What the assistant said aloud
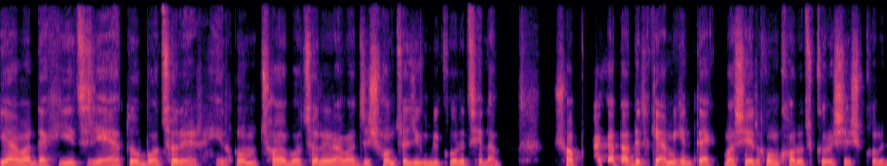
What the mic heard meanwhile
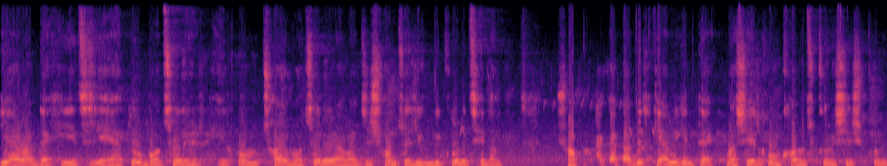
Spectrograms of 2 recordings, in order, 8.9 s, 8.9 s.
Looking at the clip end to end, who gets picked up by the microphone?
echo only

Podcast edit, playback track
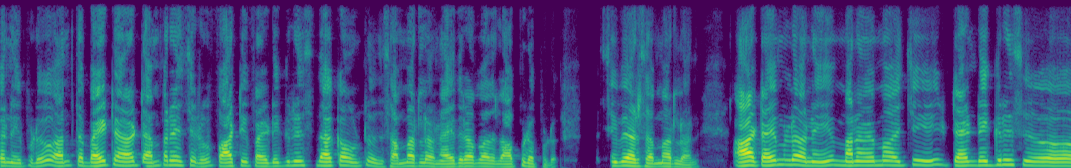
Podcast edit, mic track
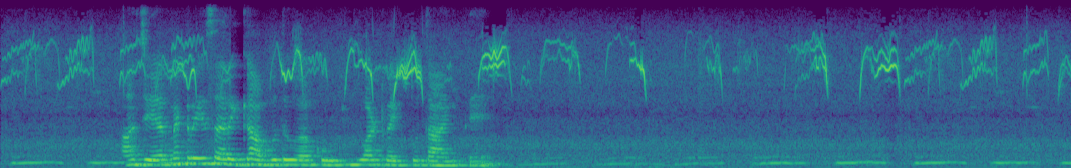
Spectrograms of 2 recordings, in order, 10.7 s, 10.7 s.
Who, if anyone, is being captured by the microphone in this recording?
user only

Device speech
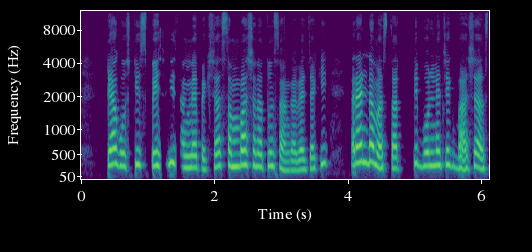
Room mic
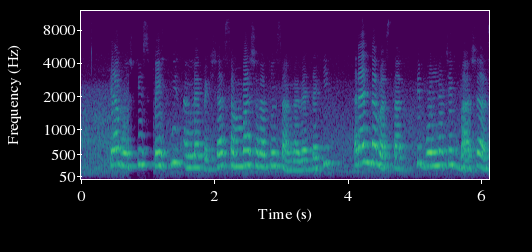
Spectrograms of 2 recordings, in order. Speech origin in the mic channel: echo only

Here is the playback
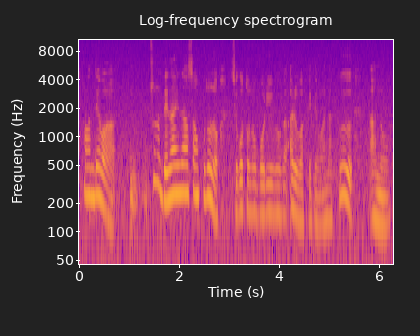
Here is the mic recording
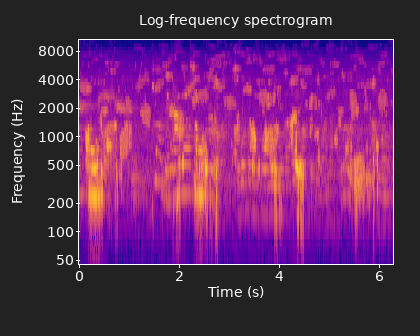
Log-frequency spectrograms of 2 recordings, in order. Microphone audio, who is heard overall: echo only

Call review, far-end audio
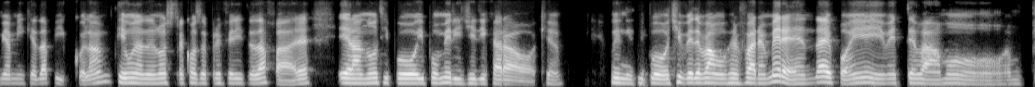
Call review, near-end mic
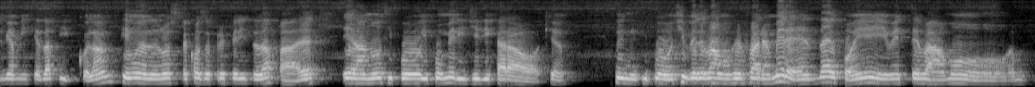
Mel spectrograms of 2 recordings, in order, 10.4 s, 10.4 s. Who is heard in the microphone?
echo only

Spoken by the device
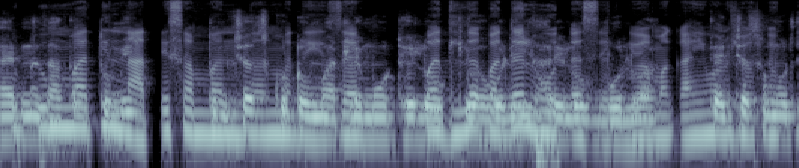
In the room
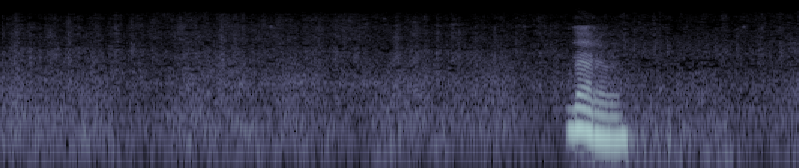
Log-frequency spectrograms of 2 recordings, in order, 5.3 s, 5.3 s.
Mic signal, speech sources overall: user only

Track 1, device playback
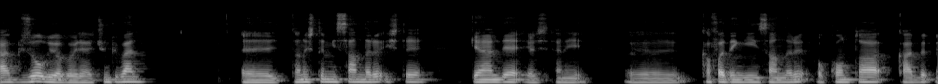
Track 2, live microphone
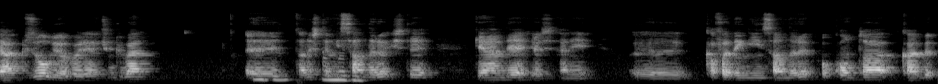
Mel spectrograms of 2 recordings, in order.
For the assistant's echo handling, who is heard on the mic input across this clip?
both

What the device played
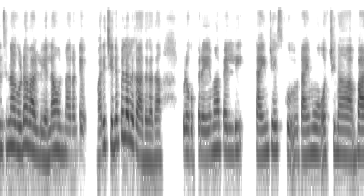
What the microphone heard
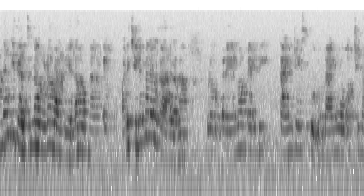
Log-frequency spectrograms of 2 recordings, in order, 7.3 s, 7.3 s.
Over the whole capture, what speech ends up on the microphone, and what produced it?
echo only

